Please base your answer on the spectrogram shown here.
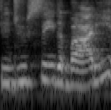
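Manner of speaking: normal talking voice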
